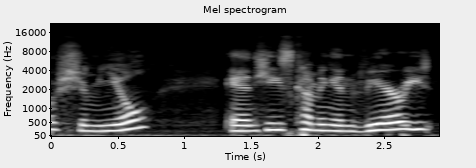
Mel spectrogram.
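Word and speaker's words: Chamuel: His name is Shamiel. It's spelled C-H-A-M-E-U-L or U-E-L, Shamiel, and he's coming in very strong and gentle for your daughter.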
